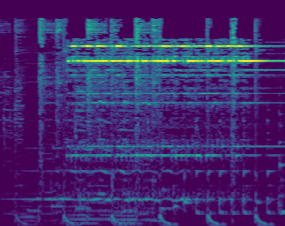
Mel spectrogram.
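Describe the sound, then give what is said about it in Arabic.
An old-fashioned, historic telephone bell rings in a steady, rapid series of loud metallic pulses, continuous for a few seconds, with a sustained tonal hum underneath and no talking. “هاتف أيام اللولو التاريخي”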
